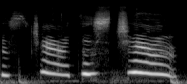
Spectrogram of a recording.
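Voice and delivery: loud, high-pitched raving; crazed shout at the chair; frenzied rant. A narrator's reading. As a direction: scream it as if unhinged.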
